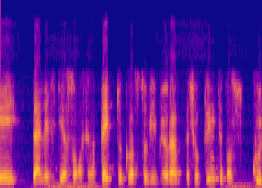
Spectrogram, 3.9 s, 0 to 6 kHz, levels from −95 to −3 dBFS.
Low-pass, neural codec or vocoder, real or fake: 5.4 kHz; none; real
